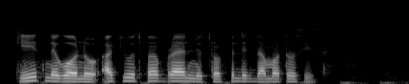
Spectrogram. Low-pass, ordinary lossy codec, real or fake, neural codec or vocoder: 5.4 kHz; MP3, 48 kbps; real; none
